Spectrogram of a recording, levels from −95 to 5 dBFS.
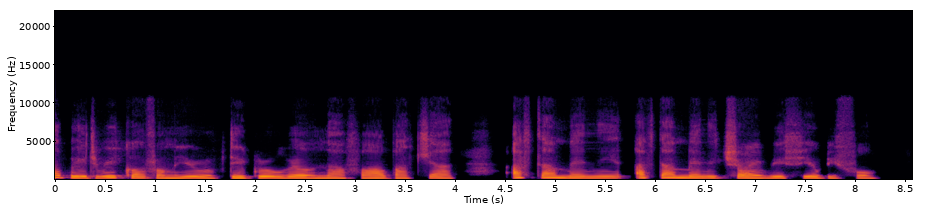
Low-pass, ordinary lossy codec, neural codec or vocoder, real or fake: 10.8 kHz; none; autoencoder, 48 kHz, 32 numbers a frame, DAC-VAE, trained on Japanese speech; fake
